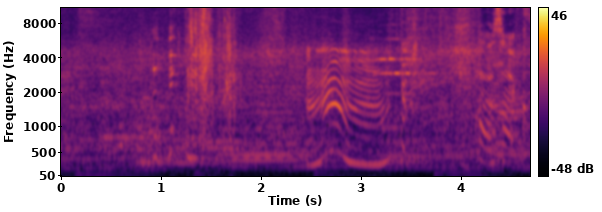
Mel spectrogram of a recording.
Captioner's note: laughing off screen; laughs; crunch; laughs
